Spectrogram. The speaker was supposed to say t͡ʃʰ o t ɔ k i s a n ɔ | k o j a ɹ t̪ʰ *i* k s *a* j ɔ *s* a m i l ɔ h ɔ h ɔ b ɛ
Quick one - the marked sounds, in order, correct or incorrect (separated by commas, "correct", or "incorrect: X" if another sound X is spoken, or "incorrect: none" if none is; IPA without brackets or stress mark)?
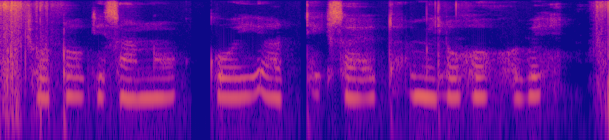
correct, correct, incorrect: t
